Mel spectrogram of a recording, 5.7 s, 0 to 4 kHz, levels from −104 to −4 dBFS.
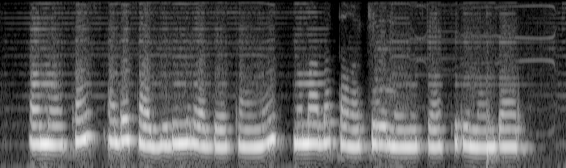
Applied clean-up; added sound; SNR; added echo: neural separator model SepFormer DNS4.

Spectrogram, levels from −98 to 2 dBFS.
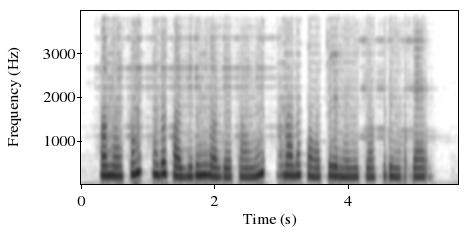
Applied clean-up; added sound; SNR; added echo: neural separator model SepFormer WHAMR!.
